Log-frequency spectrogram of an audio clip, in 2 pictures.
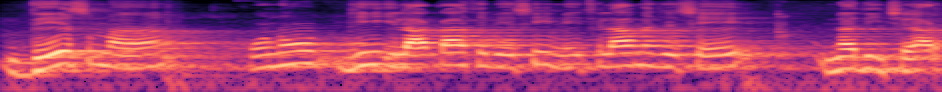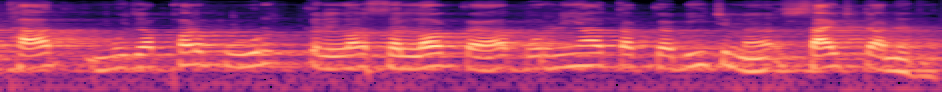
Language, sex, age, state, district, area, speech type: Maithili, male, 45-60, Bihar, Supaul, rural, spontaneous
